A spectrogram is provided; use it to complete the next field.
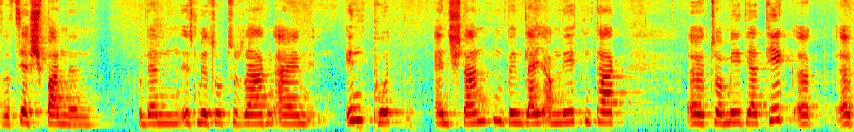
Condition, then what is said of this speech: Deafness. Und dann bin ich zu einem Verkäufer gegangen und dadurch, dass ich ja sprechen kann, guckt er mich ziemlich komisch an und sage, ja, ich bin taub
